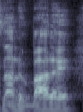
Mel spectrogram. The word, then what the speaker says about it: Nalubale: That's how it's pronounced. It's Nalubale.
